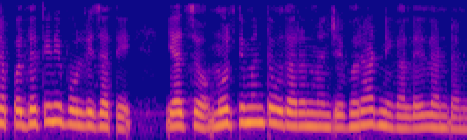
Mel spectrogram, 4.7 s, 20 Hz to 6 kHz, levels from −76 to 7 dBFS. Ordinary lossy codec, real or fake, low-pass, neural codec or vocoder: AAC, 32 kbps; real; 5.4 kHz; none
